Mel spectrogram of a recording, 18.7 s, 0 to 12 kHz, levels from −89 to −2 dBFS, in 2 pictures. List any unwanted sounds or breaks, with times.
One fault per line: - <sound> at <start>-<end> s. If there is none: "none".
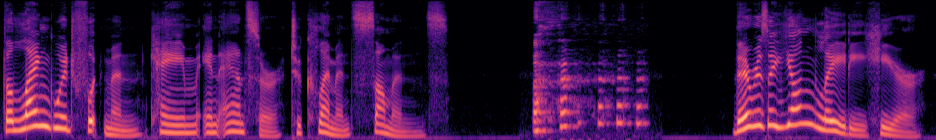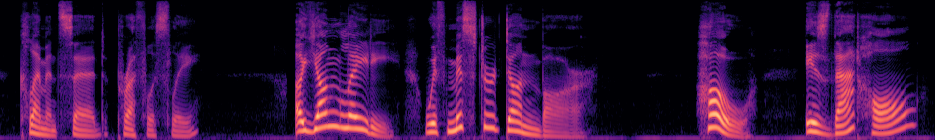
- laugh at 5.3-6.5 s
